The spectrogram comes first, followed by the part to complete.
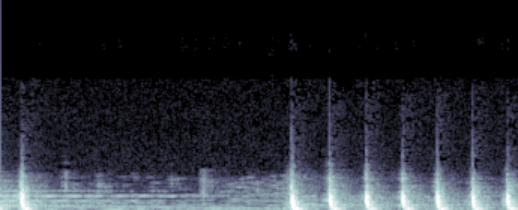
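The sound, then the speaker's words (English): One knock, then after a pause a quick run of about seven firm, evenly spaced knocks on a wooden hotel room door at the Prince Hotel, loud, with a faint hum between them. “when the sergeant was a few steps behind me, knocked on the door.”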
